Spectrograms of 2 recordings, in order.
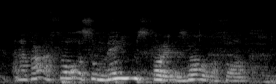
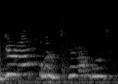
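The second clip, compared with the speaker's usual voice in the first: panicked crowd; 12 semitones higher, 6 dB quieter, much faster than usual. Retold or imitated. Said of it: "all screaming".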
